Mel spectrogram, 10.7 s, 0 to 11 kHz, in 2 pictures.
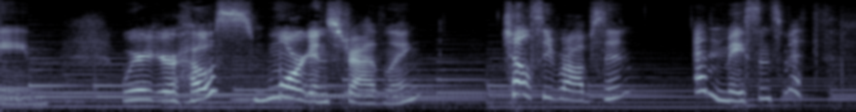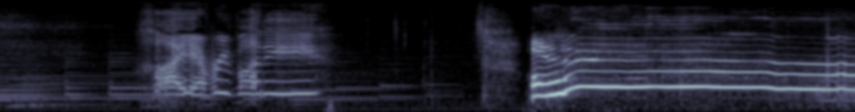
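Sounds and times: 
speech: 0.0s - 5.3s, 6.2s - 7.5s, 8.3s - 9.8s
quick breathy intake: 8.3s - 8.6s
person imitating a wolf howl: 8.6s - 10.6s.

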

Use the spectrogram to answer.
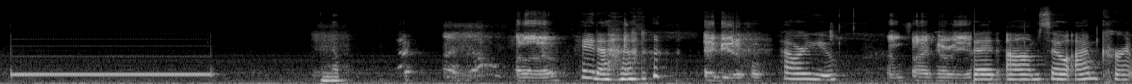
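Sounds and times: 
telephone ringback tone while calling a phone: 0.1s - 2.2s
speech: 3.2s - 4.2s, 5.2s - 11.3s.

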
